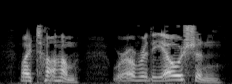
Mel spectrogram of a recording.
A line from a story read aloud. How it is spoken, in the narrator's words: he cried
